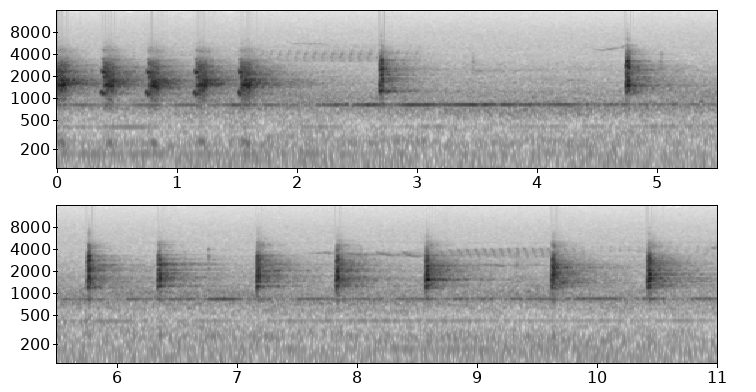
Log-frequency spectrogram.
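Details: Wild hen turkeys in the woods cut and yelp: a quick burst of five yelps, then sharp abrupt single notes spaced roughly a second apart, over a faint steady hum.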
